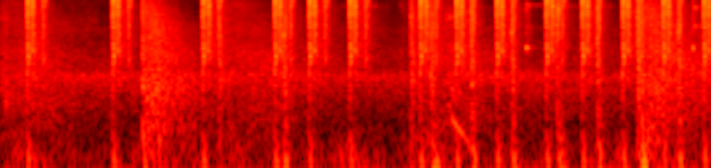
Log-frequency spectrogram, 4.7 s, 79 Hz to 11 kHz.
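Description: Gunfire in the online game Fallout 76, sharp shots and quick bursts crackling repeatedly in irregular clusters, fairly close and loud, with almost no talking over it.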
